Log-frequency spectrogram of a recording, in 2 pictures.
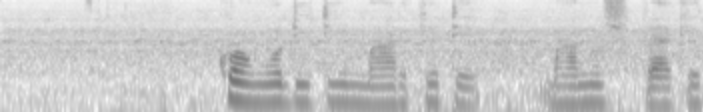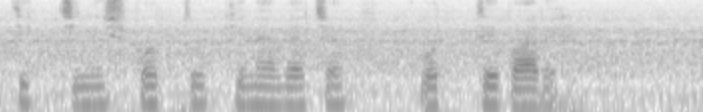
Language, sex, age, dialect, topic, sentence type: Bengali, male, 18-24, Standard Colloquial, banking, statement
